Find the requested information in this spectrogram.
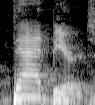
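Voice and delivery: normal talking voice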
